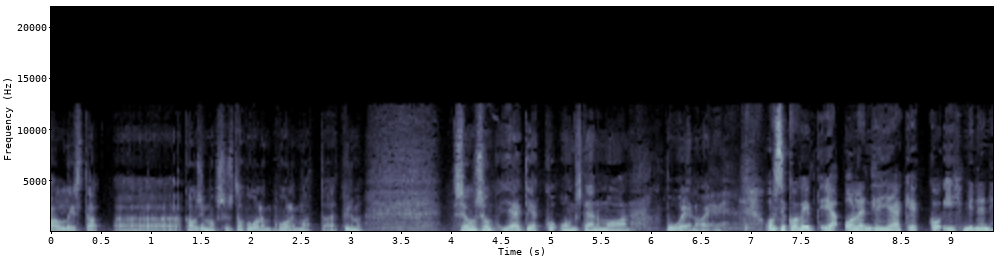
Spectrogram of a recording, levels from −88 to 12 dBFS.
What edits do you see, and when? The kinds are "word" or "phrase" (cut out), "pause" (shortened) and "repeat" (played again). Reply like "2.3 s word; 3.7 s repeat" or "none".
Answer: 1.3 s word; 2.9 s word; 4.4 s word; 5.3 s word; 6.1 s word; 7.6 s word; 8.2 s word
